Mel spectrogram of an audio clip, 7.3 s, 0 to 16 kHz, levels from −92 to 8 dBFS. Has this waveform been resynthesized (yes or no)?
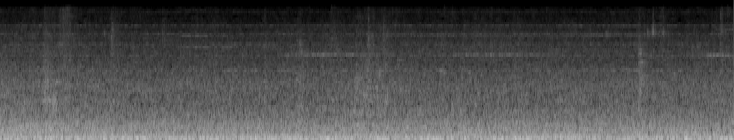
no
